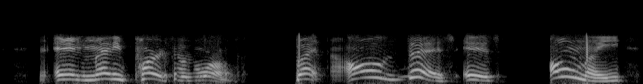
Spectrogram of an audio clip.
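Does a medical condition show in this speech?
Yes: cerebral palsy; cannot be hidden when acting.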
